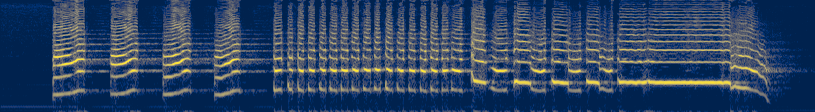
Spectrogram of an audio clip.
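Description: A shofar sounds alone and loud: a few separate blasts, then a rapid run of many short staccato notes, ending in a long sustained blast that drops in pitch as it cuts off.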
